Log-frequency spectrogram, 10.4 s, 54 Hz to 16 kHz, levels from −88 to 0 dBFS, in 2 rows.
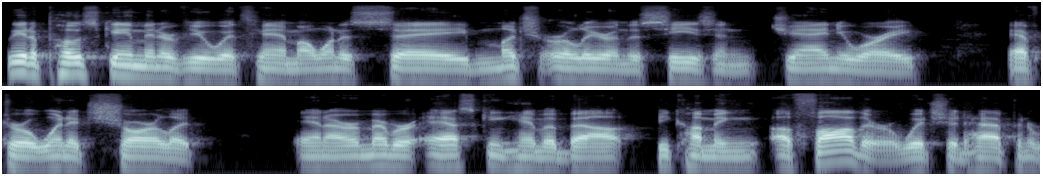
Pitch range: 90-115 Hz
